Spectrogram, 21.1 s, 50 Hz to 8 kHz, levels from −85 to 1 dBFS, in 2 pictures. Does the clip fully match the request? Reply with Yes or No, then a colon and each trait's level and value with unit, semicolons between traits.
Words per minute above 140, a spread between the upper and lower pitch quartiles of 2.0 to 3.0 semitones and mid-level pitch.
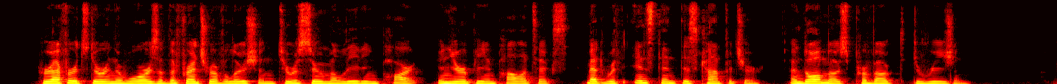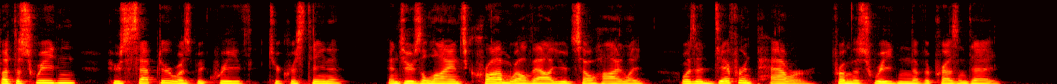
Yes: average, 150 wpm; narrow, 2.5 semitones; medium, 155 Hz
